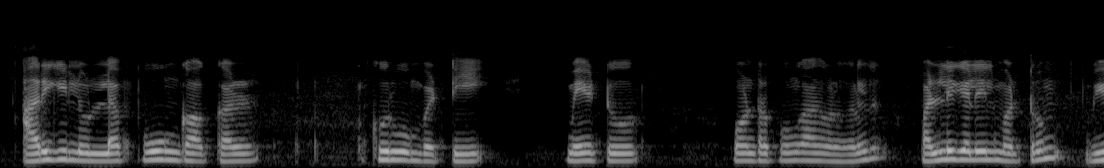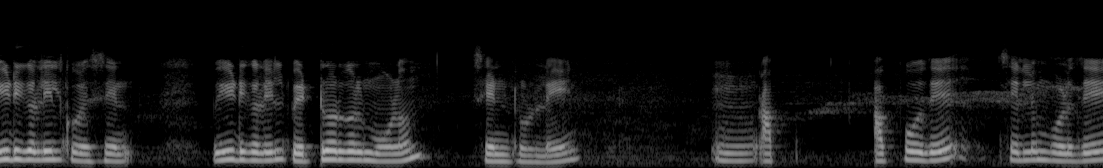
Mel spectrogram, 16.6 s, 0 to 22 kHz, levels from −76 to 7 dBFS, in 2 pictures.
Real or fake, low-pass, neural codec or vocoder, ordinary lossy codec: real; none; none; none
